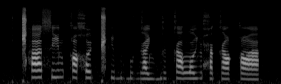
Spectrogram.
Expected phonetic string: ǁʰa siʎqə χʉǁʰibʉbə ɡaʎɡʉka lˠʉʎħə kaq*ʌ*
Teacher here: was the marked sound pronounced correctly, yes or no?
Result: no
